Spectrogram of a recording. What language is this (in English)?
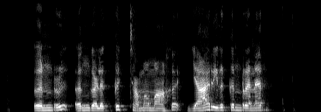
Tamil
